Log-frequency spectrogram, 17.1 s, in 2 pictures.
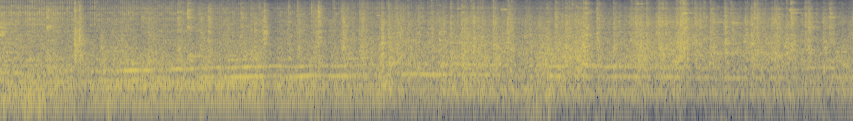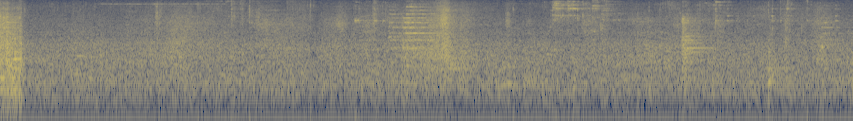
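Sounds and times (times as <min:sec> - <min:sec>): whining squeal of railroad cars: 0:00.0 - 0:08.8
metallic clanks and knocks: 0:00.3 - 0:08.8, 0:12.3 - 0:13.2.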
